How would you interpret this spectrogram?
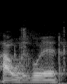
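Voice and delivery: low, mumbled muttering under breath. Playing a character who just woke from a weird dream: muttering to himself. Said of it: "just sort of mutters to himself".

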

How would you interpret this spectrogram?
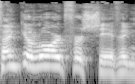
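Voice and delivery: high, loud, rushed, blurted cry.

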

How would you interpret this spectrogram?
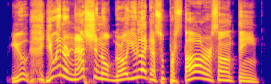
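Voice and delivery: accent from Miami. Greeting friends in the room, then addressing a girl, in a Miami accent. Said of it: "You sound like you're from Miami".

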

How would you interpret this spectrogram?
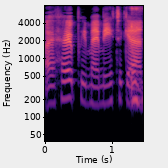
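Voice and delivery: put-on flat, robot-like delivery. Imitating how a character delivers a line on screen: imitating robotic line delivery. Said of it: "he's saying words like a robot".

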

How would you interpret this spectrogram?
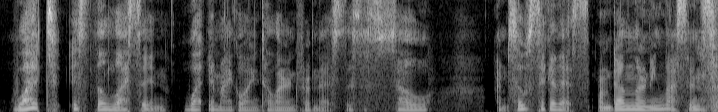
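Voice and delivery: ordinary delivery

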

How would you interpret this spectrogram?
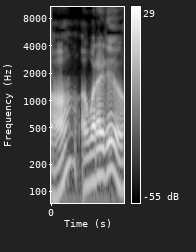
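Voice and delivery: high, mock-startled, feigned-innocent frightened voice. Retelling how a classmate reacted after swinging at the teacher: imitating someone acting scared. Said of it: "he'd look like a s-, like, scared".

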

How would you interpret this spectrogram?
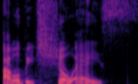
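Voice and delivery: very slow, drawn-out, menacing voice. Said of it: "you told them what".

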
